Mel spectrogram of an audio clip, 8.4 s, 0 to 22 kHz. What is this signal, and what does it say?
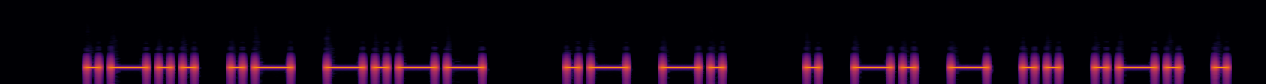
Morse code, heard as a keyed tone, about 15 wpm, 700 Hz. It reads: LAY AN ENTIRE
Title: A Sound Of Thunder 15wpm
